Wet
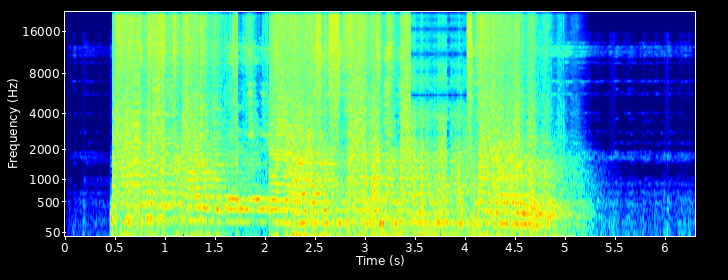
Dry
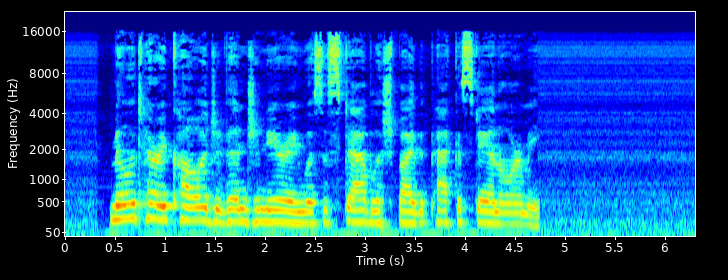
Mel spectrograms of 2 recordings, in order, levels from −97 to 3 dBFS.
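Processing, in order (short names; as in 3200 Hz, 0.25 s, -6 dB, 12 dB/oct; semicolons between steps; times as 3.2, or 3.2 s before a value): bin magnitudes rounded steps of 30 dB; 0.85–2.04 HPF 640 Hz 12 dB/oct; wrapped overs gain 28.5 dB; echo 0.293 s -13.5 dB; gate -51 dBFS, range -37 dB; high shelf 10000 Hz +10 dB; plate-style reverb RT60 0.7 s, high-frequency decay 0.4×, pre-delay 0.115 s, DRR 2.5 dB; 3.45–4.02 careless resampling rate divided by 8×, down filtered, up hold; stuck buffer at 0.68, samples 512, times 4; gain +9 dB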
